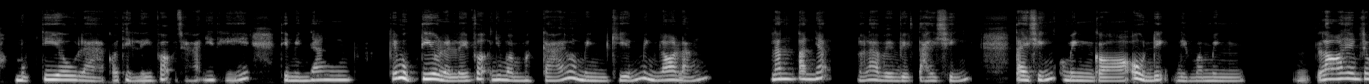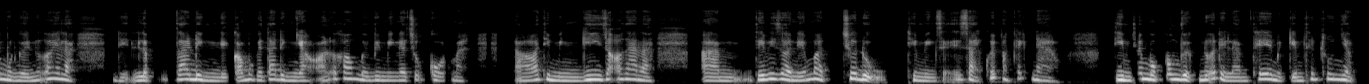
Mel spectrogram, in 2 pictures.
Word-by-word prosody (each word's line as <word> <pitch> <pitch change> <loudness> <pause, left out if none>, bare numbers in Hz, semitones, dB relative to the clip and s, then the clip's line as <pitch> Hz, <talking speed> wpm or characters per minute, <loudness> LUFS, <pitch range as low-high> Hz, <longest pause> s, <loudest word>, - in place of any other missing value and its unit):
mục 190 -3 +1
tiêu 215 -2 +5
là 170 -5 -5
có 185 - -7
thể 200 - -3
lấy 170 +1 -5
vợ, 220 - -2
chẳng 165 -2 -14
hạn 200 - -11
như 205 0 -1
thế, 195 +8 -3 0.3
thì 200 - -1
mình 175 -1 -1
đang 205 +1 +1 0.4
cái 270 - +3
mục 290 - +7
tiêu 250 -1 +9
là 190 - +3
lấy 170 +1 -1
vợ 180 - -2
nhưng 215 0 +3
mà 195 - +1
mặc 175 0 -4
cái 180 +7 -4
mà 295 - +3
mình 175 -6 0
khiến 185 +6 -2
mình 225 -9 +2
lo 205 +1 +4
lắng, 200 +7 -4 0.6
lăn 245 +1 +3
tăn 235 -2 +1
nhất 275 +3 -1 0.3
đó 180 - -6
là 210 0 -1
về 175 -2 -3
việc 170 0 -4
tài 170 +1 -5
chính. 175 +6 -6 0.4
Tài 205 - +4
chính 215 +5 +1
của 205 - -2
mình 180 -2 -1
có 165 0 0
ổn 235 -11 +4
định 205 +3 -1
để 170 -1 -7
mà 165 +1 -8
mình 165 0 -5 0.7
lo 245 +2 +5
thêm 265 -2 +2
cho 255 - +1
một 215 -5 +2
người 170 -1 -2
nữa 195 +8 -2
hay 265 -1 +2
là 215 -4 0 0.4
để 165 -4 -9
lập 185 0 0 0.2
gia 230 +1 +1
đình 200 -7 +3
để 165 - -4
có - - +1
một 220 - 0
cái 195 - -4
gia 230 - 0
đình 200 -5 0
nhỏ 175 -1 -2
nữa 265 - -5
không? 265 -2 0
Bởi 200 - 0
vì 195 - -1
mình 185 0 -4
là 190 - -1
trụ - - -8
cột 195 -4 -4
mà. 175 -2 -8 0.5
Đó, 185 +4 -1
thì 230 - +2
mình 175 -3 0
ghi 215 +2 +6
rõ 245 +2 -1
ra 240 -2 +1
là, 195 -4 -1 0.5
à, 175 -1 -2 0.3
thế 215 - +5
bây 250 +2 +4
giờ 240 -4 +4
nếu 185 +1 0
mà 240 0 +3 0.2
chưa 270 - +2
đủ 220 -2 +3 0.2
thì 200 - -2
mình 165 -2 -3
sẽ 195 - -8
giải 220 -1 -1
quyết 305 +2 -3
bằng 230 -5 -4
cách 275 0 -10
nào? 170 - -4 0.5
Tìm 205 -3 +6
cho 260 - -2
một 215 -2 +5
công 235 -1 +4
việc 220 -1 +3
nữa 210 +6 +3
để 245 - +1
làm 170 -1 -4
thêm 245 -3 +3
để 185 - -6
kiếm 170 +1 -2
thêm 235 +6 -4
thu 250 - +2
nhập, 215 -6 +2
200 Hz, 250 wpm, -20 LUFS, 175-230 Hz, 0.7 s, tiêu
